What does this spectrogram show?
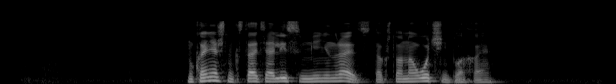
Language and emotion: Russian, neutral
